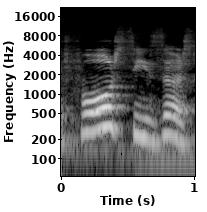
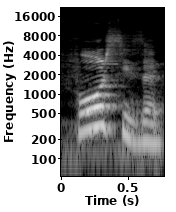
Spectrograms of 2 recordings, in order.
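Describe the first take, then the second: First: Four scissors with a clear final s on scissors; correct plural. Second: Four scissor with no final s sound; wrong singular form. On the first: Teacher to class, gives the right plural scissors. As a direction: land the s at the end of scissors. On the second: Teacher to class, shows the wrong form of scissor. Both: Shown as a demonstration. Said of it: "क्यों बोलेंगे ना इसे".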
